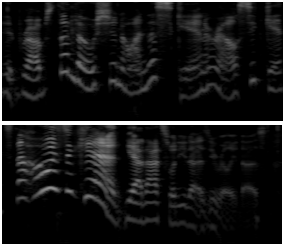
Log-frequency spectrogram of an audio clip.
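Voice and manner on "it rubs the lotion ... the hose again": eerie, sinister, creepy voice, slow, drawn-out, swooping. Imitating how the speaker's husband quotes a film line; put-on creepy voice. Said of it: "he says it in a creepy voice".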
